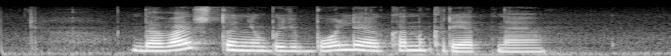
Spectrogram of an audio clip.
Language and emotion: Russian, neutral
